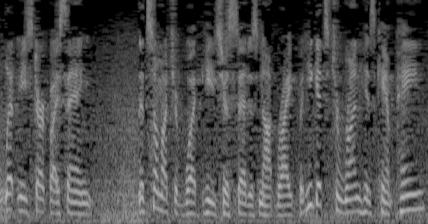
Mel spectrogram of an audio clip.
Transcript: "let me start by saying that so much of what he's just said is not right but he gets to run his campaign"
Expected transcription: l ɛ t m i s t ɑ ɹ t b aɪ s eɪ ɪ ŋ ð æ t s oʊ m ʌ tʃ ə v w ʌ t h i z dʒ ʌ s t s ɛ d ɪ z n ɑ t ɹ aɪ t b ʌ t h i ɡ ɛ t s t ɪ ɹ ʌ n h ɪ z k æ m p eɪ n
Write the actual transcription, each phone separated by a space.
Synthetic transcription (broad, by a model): l ɛ t m i s t ɑ ɹ t b aɪ s eɪ ɪ ŋ ð æ t s oʊ m ʌ tʃ ə v w ʌ t h i z dʒ ʌ s t s ɛ d ɪ z n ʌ t ɹ aɪ t b ʌ t h i ɡ ɛ t s t ɪ ɹ ʌ n ɪ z k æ m p eɪ n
